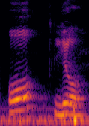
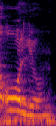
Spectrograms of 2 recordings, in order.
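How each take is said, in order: First: "olho" in two parts, o, then lho; split into syllables. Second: Said in the usual way. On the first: Shown as a demonstration. Teacher counting two syllables, "olho" said piece by piece. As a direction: separate "olho" with a clear gap after the o. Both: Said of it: "são duas sílabas".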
